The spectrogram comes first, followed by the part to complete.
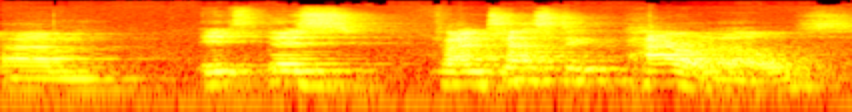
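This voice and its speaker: With an English accent and lively intonation, a man speaks amid noticeable background noise and audible room echo. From England. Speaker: professor. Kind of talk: conference talk. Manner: halting, many fillers and repetitions.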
